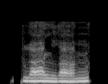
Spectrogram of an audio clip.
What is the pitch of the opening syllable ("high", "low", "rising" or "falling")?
high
